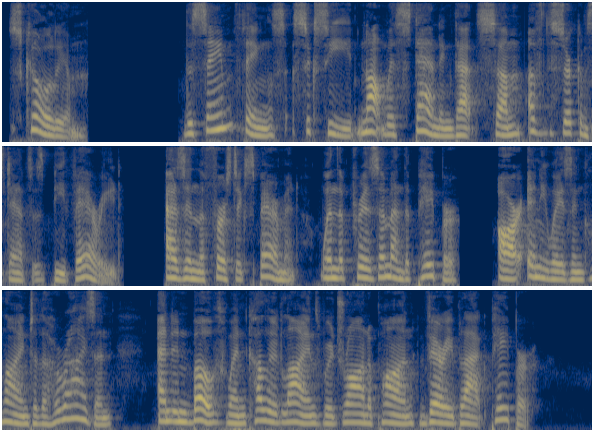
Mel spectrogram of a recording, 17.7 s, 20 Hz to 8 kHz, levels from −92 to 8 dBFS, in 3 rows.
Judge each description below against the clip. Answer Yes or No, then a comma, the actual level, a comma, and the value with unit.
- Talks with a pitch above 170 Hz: Yes, high, 190 Hz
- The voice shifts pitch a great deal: No, average, 4.5 semitones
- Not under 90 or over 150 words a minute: Yes, average, 140 wpm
